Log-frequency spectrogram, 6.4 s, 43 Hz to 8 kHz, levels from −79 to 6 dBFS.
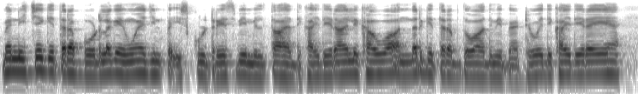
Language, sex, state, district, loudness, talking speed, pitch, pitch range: Hindi, male, Uttar Pradesh, Shamli, -18 LUFS, 280 wpm, 130 Hz, 120-135 Hz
